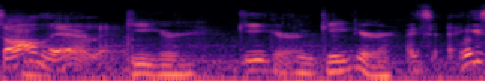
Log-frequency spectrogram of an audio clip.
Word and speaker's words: Giger: say Giger, but if you hear him say it, it says It's it like spelled with an Giger.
